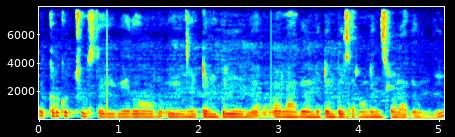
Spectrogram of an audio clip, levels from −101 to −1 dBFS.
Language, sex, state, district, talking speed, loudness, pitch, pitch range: Telugu, female, Andhra Pradesh, Anantapur, 105 wpm, -18 LUFS, 190 Hz, 185-200 Hz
